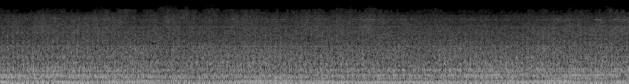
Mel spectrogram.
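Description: A Bell 429 helicopter idles during shutdown in front of a hangar, a loud, close, unbroken turbine and rotor roar that stays constant throughout.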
